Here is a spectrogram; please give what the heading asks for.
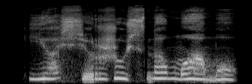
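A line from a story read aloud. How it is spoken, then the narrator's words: Barely audible whisper. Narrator (Russian): прошептала она едва слышно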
